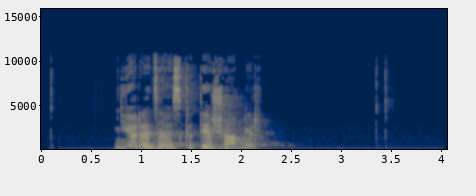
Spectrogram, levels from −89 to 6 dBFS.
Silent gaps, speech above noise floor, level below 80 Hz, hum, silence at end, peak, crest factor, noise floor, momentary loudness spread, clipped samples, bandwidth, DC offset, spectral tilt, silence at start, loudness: none; 42 dB; -76 dBFS; none; 1.8 s; -14 dBFS; 20 dB; -72 dBFS; 12 LU; under 0.1%; 11 kHz; under 0.1%; -2.5 dB/octave; 0.75 s; -30 LUFS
